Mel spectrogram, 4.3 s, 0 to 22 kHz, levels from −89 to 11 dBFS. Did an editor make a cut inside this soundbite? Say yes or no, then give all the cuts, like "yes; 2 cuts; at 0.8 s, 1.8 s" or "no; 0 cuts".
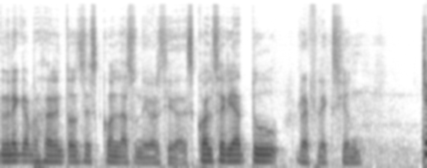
no; 0 cuts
